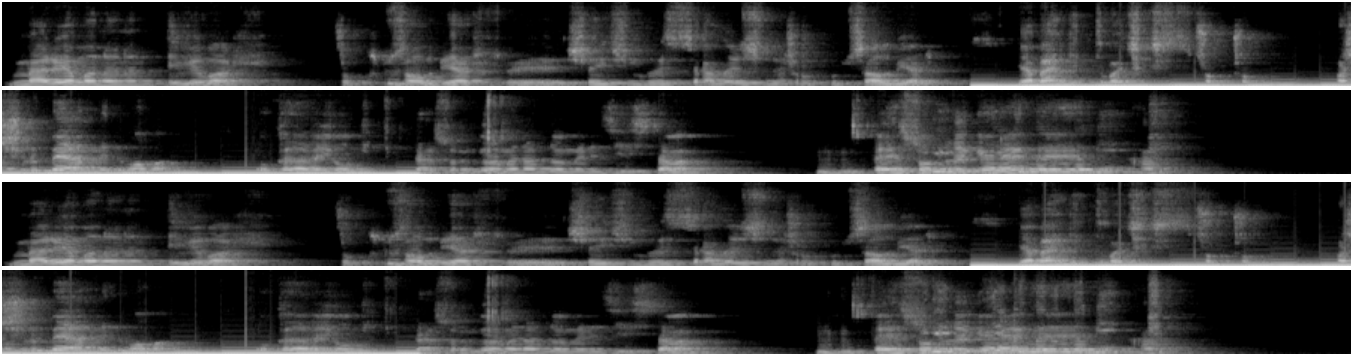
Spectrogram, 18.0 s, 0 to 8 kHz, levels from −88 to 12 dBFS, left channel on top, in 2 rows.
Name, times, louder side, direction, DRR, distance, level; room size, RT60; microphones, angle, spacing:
voice 1, 0.0-1.7 2.2-6.2 6.8-8.4 8.9-10.2 10.7-11.5 11.7-13.6 14.8-16.2 16.6-16.7, left 1 dB, 30° left, 7 dB, 1.5 m, -24 dB
voice 2, 2.5-2.9 14.4-14.7 15.1-16.7, right 1 dB, 55° right, 4 dB, 1.6 m, -24 dB
sound 1, 6.4-11.8, right 2 dB, 30° right, 0.4 m, -12 dB
14.5 x 8.4 x 6.0 m, 0.75 s
head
